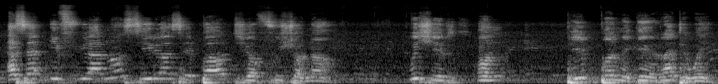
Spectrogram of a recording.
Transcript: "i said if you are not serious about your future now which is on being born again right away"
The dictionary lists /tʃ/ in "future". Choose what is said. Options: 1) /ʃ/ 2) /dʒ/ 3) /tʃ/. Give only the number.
1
